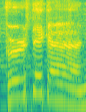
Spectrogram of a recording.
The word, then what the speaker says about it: Fyrstikken: Fyrstikken. Fyrstikken, yes, that's right. You can say it like that.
